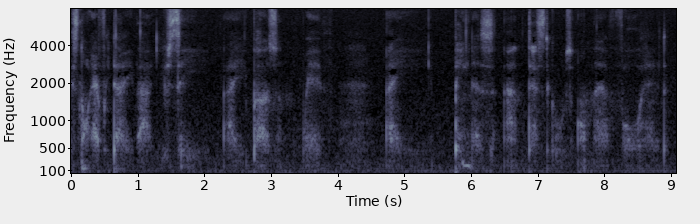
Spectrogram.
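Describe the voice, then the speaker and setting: Whispering at a very slow pace, a man speaks with long, frequent pauses. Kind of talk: casual comedic skit talk to camera. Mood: deadpan, hesitant. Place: home room. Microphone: phone near.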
